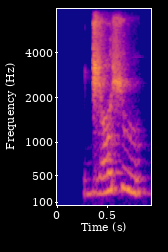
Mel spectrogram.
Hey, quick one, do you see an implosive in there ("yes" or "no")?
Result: no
